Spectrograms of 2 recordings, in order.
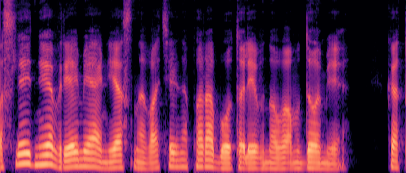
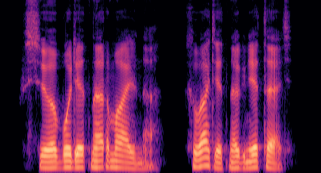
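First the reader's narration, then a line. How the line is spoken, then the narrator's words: Deep sigh, quiet. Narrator (Russian): Дима глубоко вздохнул и тихо произнес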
